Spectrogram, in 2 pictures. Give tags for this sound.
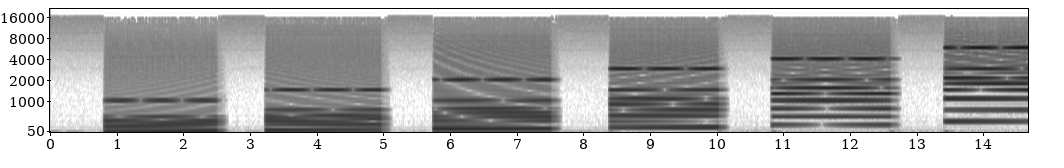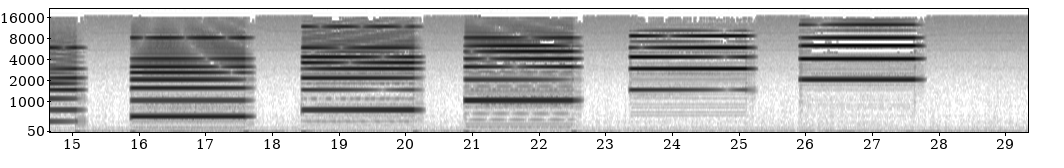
Keyboard SK-86 Piano Vintage Vermona Organ Czechkeys

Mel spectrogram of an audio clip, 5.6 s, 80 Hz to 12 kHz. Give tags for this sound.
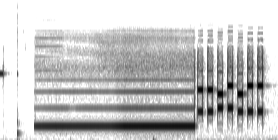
January2013 Germany SonicSnaps

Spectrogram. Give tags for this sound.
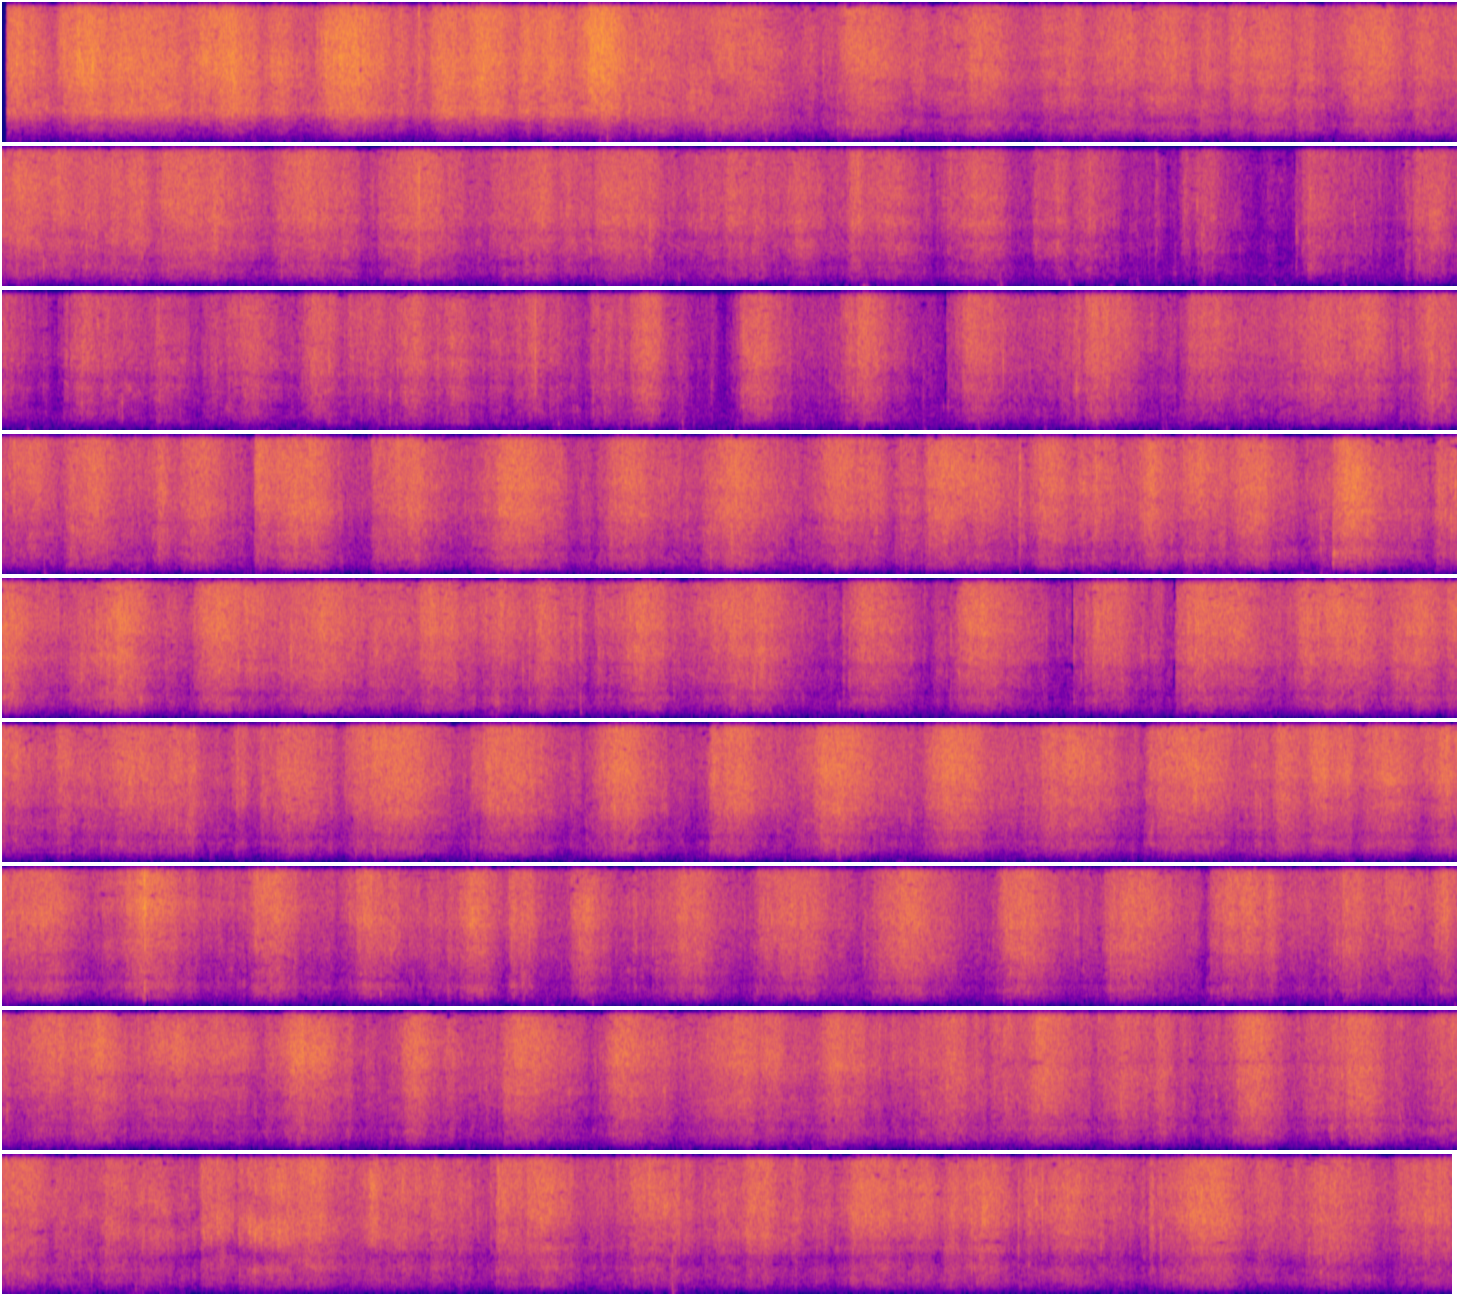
nature footsteps forest

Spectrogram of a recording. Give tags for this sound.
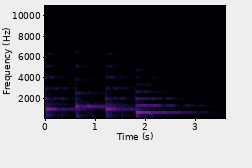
Music-Based-on-Final-Fantasy Lead Sample Piano

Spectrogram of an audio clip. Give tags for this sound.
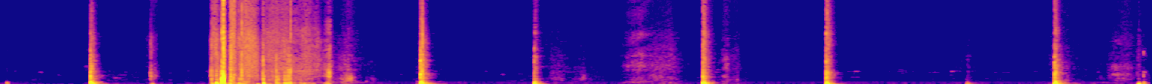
boom effect falling floor hitting mat sound thud

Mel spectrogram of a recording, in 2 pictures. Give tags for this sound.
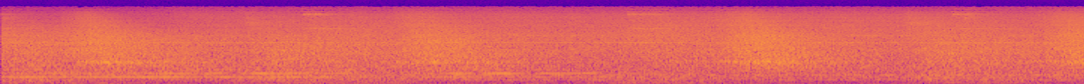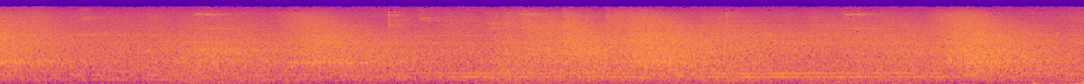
field machines Wroclaw Poland Factory aw Wroc

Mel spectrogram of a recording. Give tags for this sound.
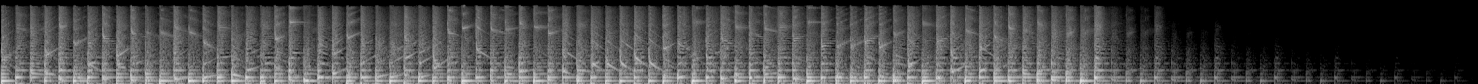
130bpm arpeggio electronic loop multi-sample synth waldorf

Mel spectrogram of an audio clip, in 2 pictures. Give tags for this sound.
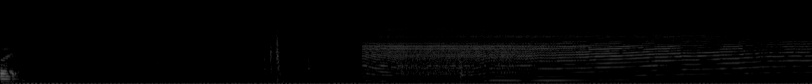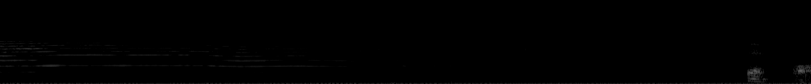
horror-effects shake horror

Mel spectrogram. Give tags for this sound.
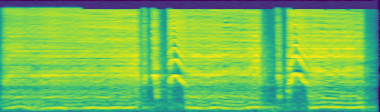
door groan grunt screeching

